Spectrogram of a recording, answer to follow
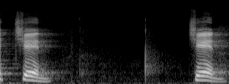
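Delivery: चैन said slowly and clearly, with a crisp ch at the start; demonstrating chain. Shown as a demonstration. Teacher shows students how to say चैन, crisply enunciated. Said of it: "हमें चैन बनाना है तो यहाँ पर तीन नुक्ते लगाएंगे".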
